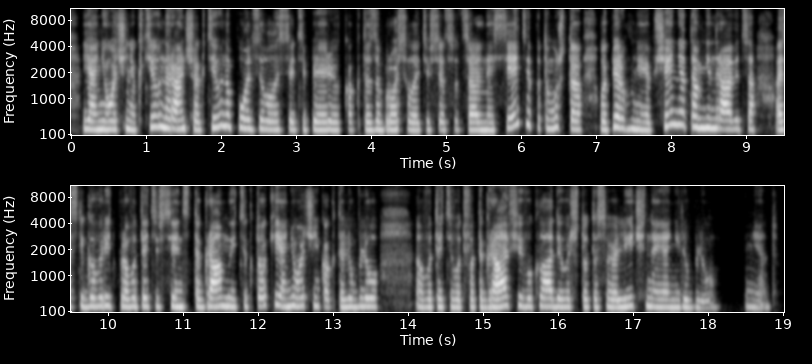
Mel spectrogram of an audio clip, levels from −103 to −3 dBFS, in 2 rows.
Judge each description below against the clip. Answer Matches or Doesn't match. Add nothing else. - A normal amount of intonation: Doesn't match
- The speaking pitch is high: Matches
